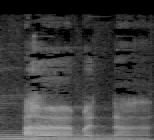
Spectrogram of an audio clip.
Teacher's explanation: amanna kena dengung juga kerana nun bertanda sabdu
